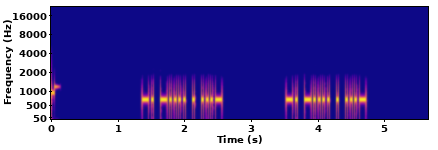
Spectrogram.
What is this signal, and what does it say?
Morse code, heard as a keyed tone, about 34 wpm, 700 Hz. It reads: N6EV N6EV
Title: Easy Call Signs Repeated 2x - 35wpm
